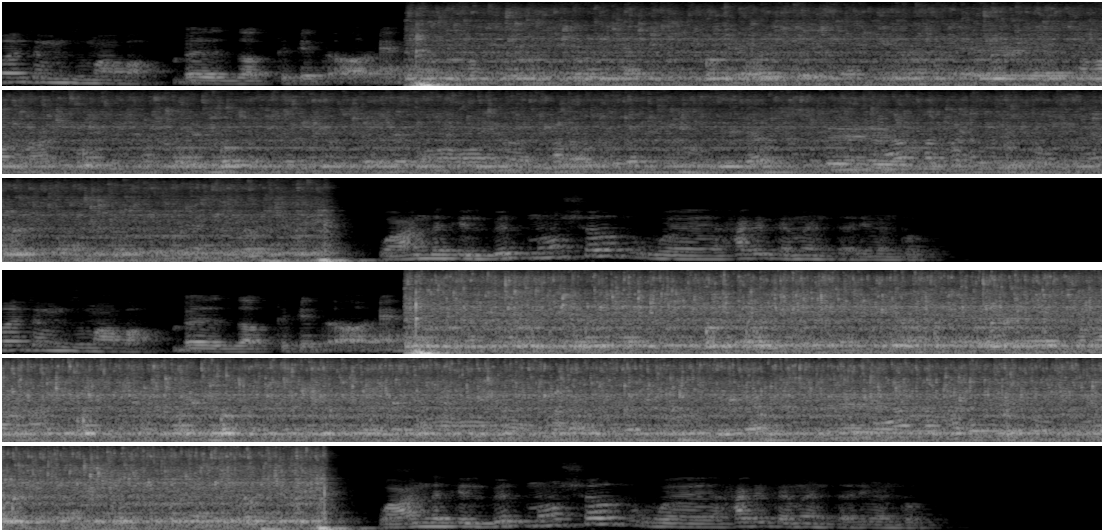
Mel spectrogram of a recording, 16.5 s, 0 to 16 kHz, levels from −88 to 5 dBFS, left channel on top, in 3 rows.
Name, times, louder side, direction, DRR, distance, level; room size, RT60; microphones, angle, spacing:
voice 1, 0.0-0.8 7.6-8.6 8.9-9.0 9.6-12.4 12.9-15.6, right 2 dB, 55° right, 1.3 m, -45 dB
voice 2, 0.9-3.2 3.6-4.3 4.7-8.8 9.2-10.1, right 1 dB, 20° right, 0.8 m, -43 dB
Water tap faucet / Sink (filling or washing), 2.0-12.6, right 6 dB, 80° right, 0.4 m, -34 dB
3.4 x 2.1 x 3.3 m
head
